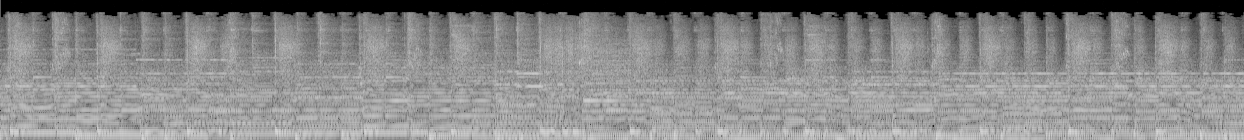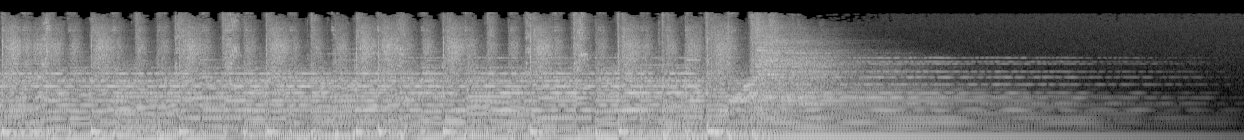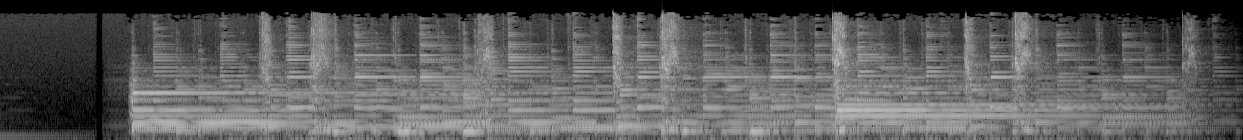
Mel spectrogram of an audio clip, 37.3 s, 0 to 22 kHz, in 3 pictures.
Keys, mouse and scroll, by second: 0.0-1.4 alt+scroll up 1, 10.7 alt+shift+click, 15.5 alt+scroll up 1, 15.8 space.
